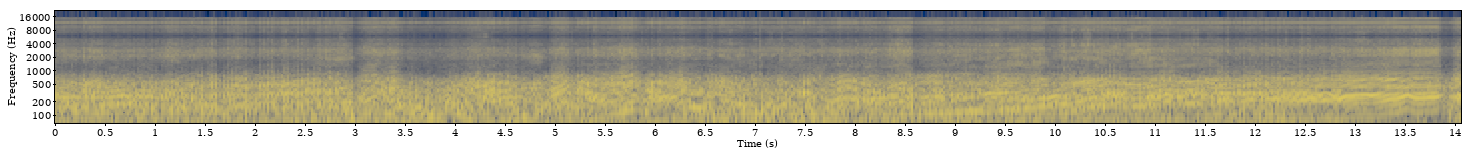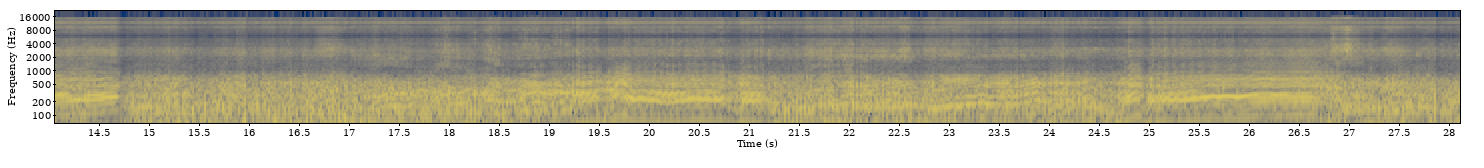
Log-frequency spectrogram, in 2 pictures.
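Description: Motocross bike engine revving hard and falling back over and over as the rider works the throttle and shifts gears around the track, heard from on board.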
